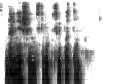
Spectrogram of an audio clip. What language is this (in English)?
Russian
